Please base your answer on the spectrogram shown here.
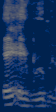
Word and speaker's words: A.A. Rubin: A.A. Rubin. I was actually going to say A. Rubin, but it's A.A. Rubin.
